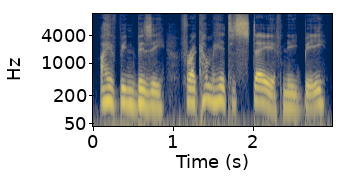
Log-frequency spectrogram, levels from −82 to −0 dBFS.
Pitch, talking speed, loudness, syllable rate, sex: 130 Hz, 260 wpm, -18 LUFS, 5.7 syllables/s, male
